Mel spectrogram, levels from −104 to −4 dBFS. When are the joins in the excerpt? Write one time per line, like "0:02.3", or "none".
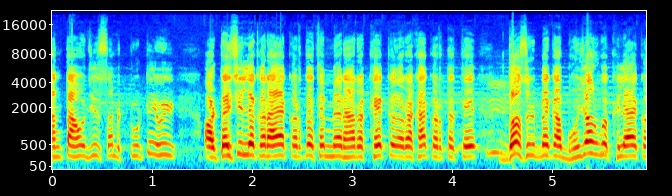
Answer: none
